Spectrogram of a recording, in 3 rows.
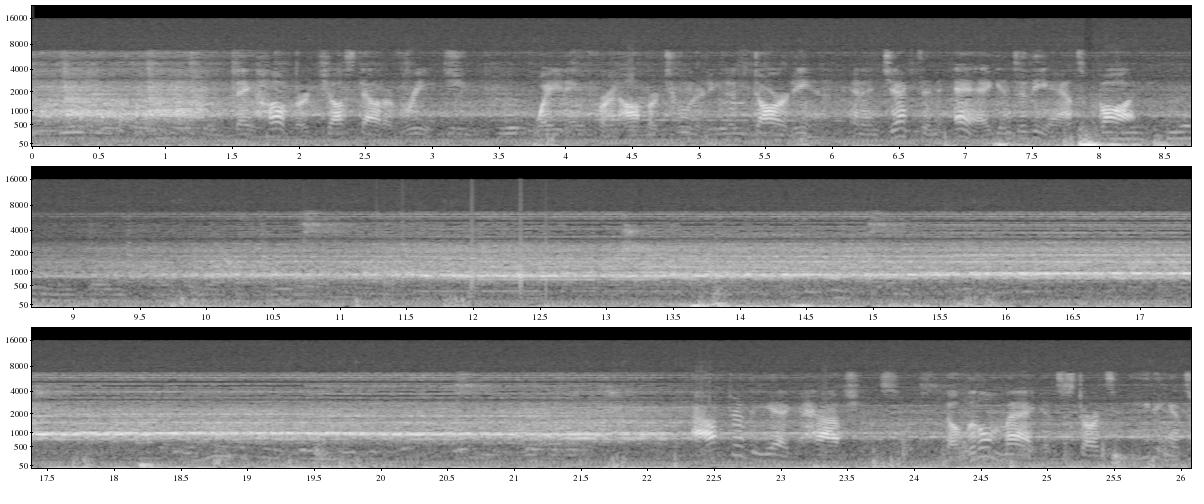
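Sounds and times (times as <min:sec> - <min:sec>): high drone rising in pitch: 0:00.0 - 0:26.0.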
